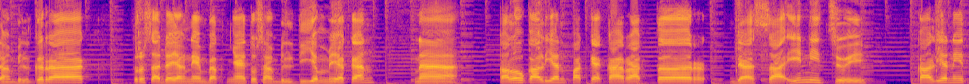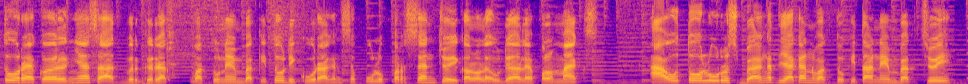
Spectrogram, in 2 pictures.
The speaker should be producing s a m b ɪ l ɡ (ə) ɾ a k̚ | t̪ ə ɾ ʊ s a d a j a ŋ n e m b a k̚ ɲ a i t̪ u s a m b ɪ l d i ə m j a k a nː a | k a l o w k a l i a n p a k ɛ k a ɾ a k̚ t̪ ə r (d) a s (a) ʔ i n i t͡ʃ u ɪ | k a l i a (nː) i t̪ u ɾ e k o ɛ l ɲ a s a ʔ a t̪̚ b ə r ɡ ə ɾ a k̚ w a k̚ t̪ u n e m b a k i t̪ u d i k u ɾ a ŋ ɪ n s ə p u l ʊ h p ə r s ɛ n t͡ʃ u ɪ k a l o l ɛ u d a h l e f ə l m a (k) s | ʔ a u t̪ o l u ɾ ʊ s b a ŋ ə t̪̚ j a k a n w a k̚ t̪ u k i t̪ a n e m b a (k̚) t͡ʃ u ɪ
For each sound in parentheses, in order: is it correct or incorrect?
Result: correct, correct, correct, incorrect, correct, correct

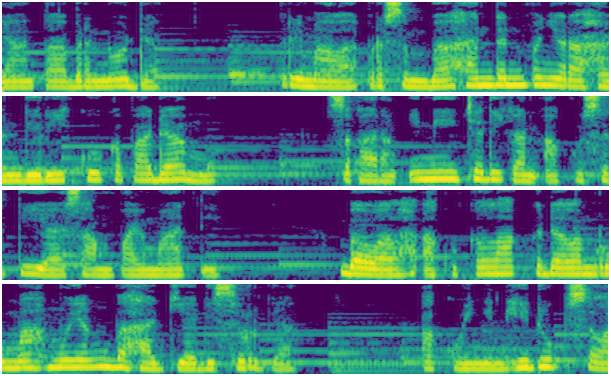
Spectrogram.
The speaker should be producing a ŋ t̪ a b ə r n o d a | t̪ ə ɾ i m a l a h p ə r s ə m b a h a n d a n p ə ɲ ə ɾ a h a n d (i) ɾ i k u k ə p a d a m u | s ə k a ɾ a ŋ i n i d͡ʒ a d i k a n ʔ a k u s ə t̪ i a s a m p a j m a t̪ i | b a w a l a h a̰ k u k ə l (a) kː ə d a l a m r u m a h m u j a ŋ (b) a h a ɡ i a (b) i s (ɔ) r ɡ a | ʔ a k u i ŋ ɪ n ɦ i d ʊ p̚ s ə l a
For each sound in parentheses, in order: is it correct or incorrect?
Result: correct, correct, correct, incorrect, incorrect

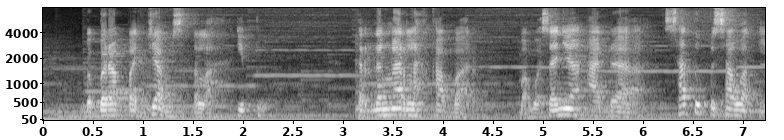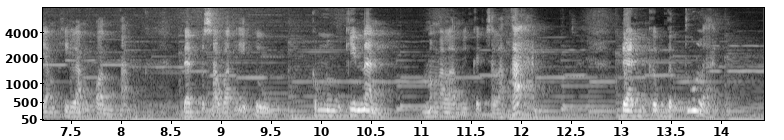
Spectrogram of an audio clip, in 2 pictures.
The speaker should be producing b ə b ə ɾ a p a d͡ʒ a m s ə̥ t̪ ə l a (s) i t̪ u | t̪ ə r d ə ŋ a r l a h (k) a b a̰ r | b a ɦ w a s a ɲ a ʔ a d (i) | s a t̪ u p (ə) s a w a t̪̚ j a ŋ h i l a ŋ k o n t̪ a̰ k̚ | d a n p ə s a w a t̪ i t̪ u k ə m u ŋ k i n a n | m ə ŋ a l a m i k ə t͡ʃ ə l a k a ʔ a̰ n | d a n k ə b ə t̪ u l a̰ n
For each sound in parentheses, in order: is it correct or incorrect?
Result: incorrect, correct, incorrect, correct

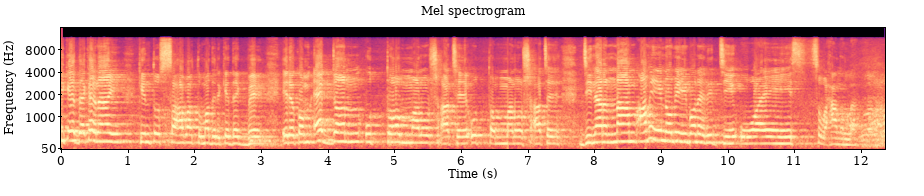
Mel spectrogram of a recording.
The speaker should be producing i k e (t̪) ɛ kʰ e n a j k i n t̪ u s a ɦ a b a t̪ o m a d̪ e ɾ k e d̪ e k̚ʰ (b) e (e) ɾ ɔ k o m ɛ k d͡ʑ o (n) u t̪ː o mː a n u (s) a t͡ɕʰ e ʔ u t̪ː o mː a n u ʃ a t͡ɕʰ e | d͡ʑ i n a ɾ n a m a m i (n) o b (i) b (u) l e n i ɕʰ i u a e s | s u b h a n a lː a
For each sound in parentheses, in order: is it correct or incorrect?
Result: incorrect, correct, correct, correct, incorrect, correct, correct, incorrect

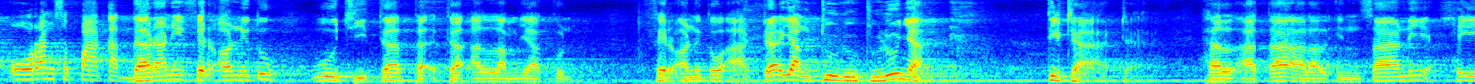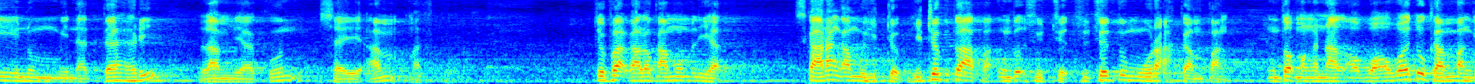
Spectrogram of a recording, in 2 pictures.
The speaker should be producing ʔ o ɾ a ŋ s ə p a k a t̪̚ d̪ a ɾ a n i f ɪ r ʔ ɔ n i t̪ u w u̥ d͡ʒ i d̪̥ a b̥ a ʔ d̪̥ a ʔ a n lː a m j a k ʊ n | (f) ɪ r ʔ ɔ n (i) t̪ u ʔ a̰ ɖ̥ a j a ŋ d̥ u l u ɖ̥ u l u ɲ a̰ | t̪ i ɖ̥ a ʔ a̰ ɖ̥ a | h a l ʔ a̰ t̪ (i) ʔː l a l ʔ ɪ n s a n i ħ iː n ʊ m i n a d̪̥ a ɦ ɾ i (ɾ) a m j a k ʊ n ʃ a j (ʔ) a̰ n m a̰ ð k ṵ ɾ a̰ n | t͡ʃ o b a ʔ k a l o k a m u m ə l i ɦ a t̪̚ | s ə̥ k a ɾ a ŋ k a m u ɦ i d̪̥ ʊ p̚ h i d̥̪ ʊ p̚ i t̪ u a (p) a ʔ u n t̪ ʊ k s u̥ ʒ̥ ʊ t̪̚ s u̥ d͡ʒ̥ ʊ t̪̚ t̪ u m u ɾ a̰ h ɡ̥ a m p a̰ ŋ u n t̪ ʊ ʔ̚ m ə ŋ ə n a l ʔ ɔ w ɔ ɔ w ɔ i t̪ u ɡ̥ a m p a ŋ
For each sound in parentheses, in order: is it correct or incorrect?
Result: correct, correct, incorrect, incorrect, correct, correct

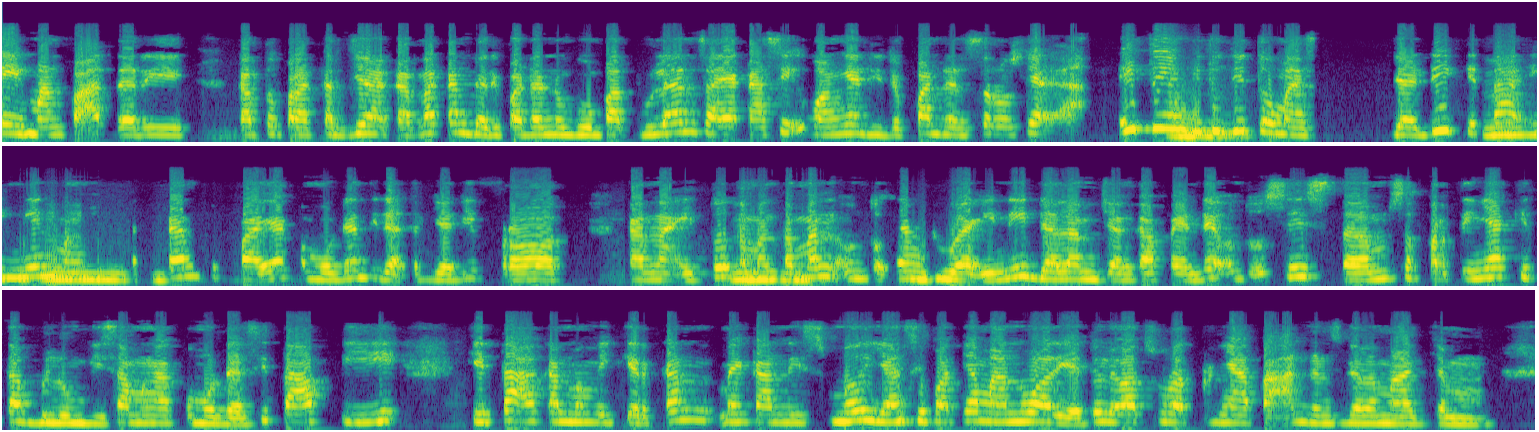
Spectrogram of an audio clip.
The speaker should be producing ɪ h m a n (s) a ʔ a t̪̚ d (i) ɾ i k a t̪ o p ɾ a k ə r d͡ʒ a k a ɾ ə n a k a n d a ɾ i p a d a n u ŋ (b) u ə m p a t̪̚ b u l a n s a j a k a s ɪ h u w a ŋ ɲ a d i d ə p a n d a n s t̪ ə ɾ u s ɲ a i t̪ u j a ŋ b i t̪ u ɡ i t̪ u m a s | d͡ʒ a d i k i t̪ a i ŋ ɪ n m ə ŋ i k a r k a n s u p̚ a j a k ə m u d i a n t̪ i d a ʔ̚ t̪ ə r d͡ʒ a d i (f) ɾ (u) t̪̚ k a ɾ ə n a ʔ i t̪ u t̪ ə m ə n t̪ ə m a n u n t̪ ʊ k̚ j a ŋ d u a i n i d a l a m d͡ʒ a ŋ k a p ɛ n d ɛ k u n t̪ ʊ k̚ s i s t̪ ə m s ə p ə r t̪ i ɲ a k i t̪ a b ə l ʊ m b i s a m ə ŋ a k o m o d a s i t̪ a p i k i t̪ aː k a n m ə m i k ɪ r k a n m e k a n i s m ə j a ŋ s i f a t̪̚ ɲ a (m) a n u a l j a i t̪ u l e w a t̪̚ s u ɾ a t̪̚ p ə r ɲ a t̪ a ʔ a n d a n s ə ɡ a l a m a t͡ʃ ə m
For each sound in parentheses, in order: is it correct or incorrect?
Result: incorrect, incorrect, incorrect, correct, incorrect, correct

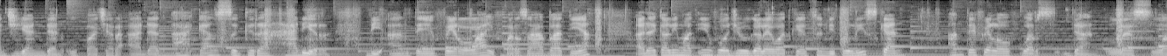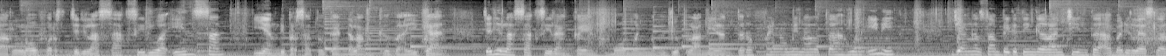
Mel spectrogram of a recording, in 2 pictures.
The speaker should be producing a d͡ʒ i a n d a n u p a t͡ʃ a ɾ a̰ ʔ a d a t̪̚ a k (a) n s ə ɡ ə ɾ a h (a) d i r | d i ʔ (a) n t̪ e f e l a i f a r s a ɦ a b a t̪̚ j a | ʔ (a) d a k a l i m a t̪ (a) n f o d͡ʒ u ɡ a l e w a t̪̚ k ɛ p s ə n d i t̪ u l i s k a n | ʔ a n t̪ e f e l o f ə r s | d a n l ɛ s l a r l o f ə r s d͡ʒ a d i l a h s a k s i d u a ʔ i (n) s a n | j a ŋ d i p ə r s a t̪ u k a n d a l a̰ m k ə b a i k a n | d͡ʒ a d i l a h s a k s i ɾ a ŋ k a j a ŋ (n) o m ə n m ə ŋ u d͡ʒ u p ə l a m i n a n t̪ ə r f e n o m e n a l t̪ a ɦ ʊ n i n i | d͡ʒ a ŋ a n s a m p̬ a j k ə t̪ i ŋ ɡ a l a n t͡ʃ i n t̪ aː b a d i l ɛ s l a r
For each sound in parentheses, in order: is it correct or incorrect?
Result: correct, correct, correct, correct, incorrect, correct, incorrect

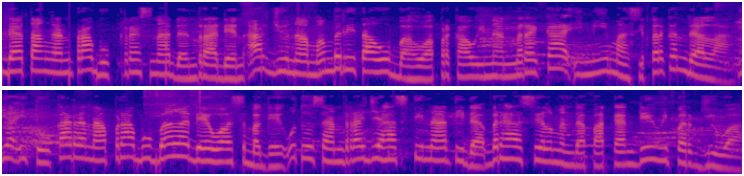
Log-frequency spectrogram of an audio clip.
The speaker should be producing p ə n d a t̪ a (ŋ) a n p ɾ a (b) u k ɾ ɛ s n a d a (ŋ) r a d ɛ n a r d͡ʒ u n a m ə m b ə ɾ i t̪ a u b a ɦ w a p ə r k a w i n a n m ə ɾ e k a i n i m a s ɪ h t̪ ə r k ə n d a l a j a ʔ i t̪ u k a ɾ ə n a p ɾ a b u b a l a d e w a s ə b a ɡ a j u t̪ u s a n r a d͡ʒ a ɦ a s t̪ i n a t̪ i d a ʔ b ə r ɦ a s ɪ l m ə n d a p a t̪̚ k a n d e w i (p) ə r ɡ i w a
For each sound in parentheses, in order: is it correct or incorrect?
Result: correct, correct, incorrect, correct

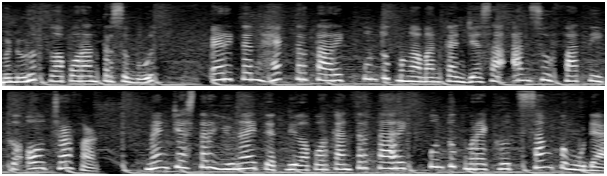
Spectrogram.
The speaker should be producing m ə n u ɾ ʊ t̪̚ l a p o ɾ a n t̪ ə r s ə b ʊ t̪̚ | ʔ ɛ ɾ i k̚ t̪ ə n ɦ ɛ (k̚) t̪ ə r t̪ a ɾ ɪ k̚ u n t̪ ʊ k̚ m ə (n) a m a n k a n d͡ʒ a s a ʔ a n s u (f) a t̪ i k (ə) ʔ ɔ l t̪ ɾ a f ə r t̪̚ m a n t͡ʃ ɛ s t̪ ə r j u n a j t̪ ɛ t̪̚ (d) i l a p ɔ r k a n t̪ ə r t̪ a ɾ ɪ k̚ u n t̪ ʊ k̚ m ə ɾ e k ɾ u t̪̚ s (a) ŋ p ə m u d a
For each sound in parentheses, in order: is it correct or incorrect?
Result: correct, incorrect, correct, correct, correct, correct

